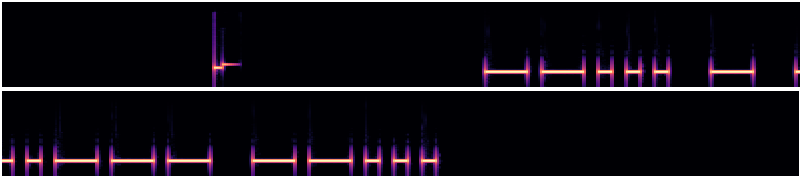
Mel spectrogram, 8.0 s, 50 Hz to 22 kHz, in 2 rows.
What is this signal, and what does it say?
Morse code, heard as a keyed tone, about 17 wpm, 700 Hz. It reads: 7T27
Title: Common Cut Numbers - 4-Digit 17wpm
